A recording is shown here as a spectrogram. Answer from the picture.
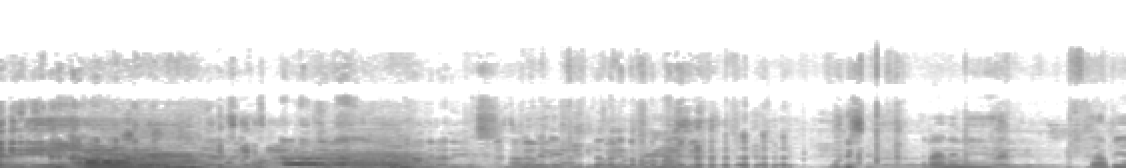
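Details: Fat cattle at GST Farm, one of three animals shown as a unique, funny attraction. A loud, drawn-out, harmonic moo fills the first four seconds, then men's voices chatter over quieter farm noise.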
